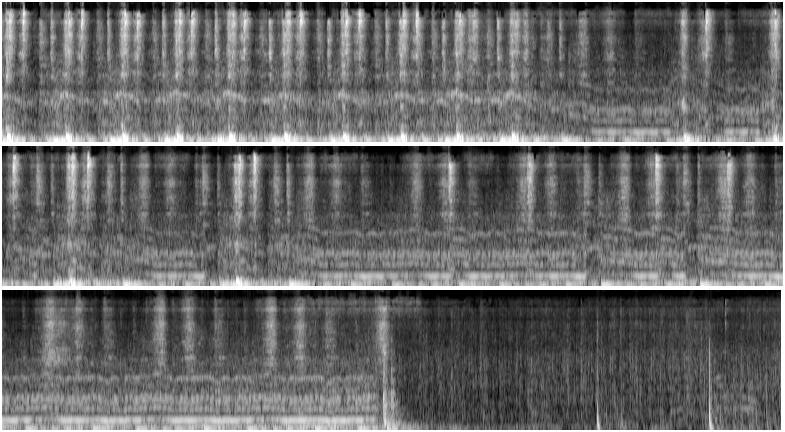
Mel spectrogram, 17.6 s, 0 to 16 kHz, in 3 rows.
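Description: A long-idle Alvis Stalwart engine cranks after 30 years, a rhythmic heavy churning pulse for several seconds that settles into a rougher mechanical whine and chatter before cutting off abruptly, with voices nearby.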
